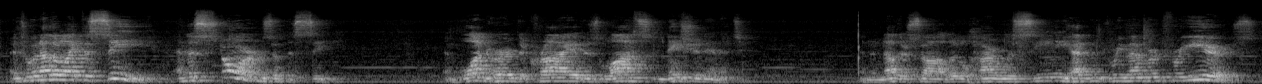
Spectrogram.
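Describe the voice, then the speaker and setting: A man's voice: on the high side, fairly bright tone. A man narrating a scripted dramatic story reading, theatrical and solemn in delivery. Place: old meeting house, live performance. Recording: very echoey hall, distant mic, faint noise.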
